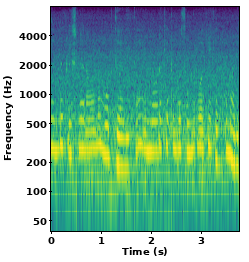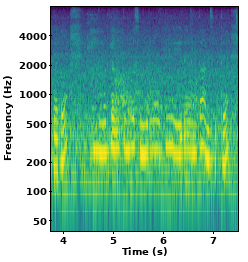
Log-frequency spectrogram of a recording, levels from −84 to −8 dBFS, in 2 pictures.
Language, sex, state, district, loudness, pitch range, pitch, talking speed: Kannada, female, Karnataka, Shimoga, -15 LUFS, 175-265 Hz, 235 Hz, 135 wpm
